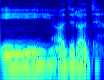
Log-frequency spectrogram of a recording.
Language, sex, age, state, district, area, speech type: Nepali, female, 45-60, West Bengal, Darjeeling, rural, spontaneous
